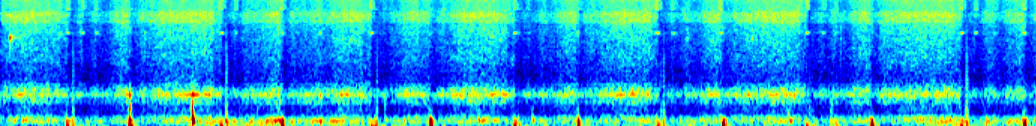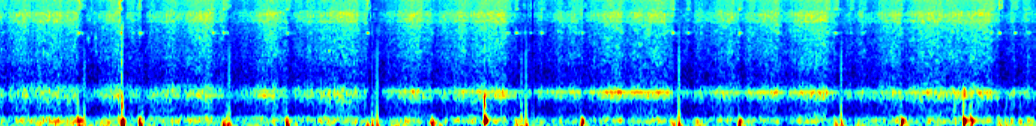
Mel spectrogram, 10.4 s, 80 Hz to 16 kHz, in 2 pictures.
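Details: Own heartbeat through a stethoscope, at times breath-holding or raising the rate during a game, stomach digesting after lunch: steady, regular low thumps at about 75 a minute over a faint hum; normal heart sounds.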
